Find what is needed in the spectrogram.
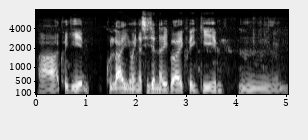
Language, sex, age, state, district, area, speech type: Manipuri, male, 30-45, Manipur, Tengnoupal, urban, spontaneous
